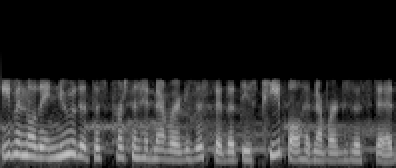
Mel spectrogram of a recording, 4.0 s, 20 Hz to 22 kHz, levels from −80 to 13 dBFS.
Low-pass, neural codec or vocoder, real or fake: 3.6 kHz; codec, 24 kHz, 6 kbps, HILCodec; fake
